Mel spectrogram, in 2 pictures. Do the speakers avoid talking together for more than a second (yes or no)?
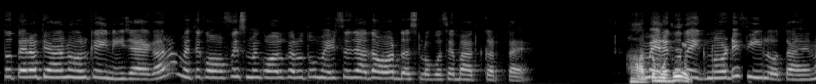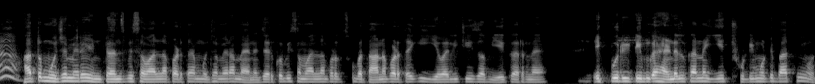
yes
